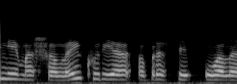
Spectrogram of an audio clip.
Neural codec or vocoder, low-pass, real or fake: codec, 16 kHz, 8 kbps, FunCodec, trained on LibriTTS, 25 frames a second; 3.6 kHz; fake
